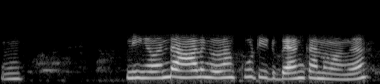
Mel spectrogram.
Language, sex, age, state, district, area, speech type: Tamil, female, 30-45, Tamil Nadu, Tirupattur, rural, conversation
